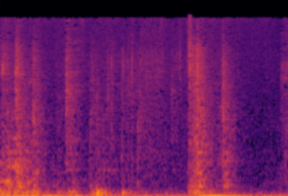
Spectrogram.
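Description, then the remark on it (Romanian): Several solid knocks on a wooden door, loud, spaced unevenly over a few seconds with a low rumble underneath and no voices. “Colombina, bate cineva la ușă.”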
